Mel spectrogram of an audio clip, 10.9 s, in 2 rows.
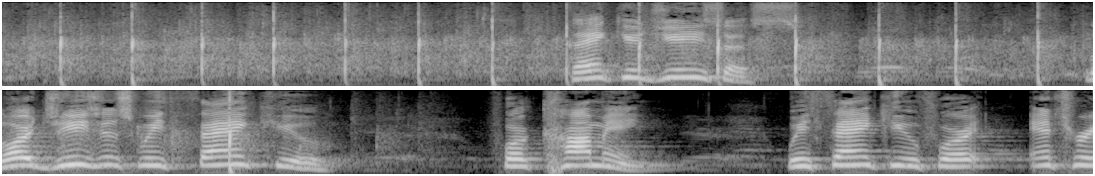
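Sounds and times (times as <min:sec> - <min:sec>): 
audience clapping in rhythm: 0:00.0 - 0:07.8
speech: 0:02.8 - 0:04.0, 0:05.4 - 0:07.2, 0:08.0 - 0:08.8, 0:09.4 - 0:10.9.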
